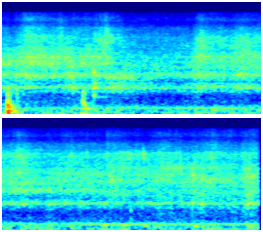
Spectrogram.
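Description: Ground beef sizzling steadily as it browns in a stainless steel pot on a portable gas stove, stirred with a spoon. A sharp knock of the spoon against the pot comes right at the start, and a fainter one about a second in.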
